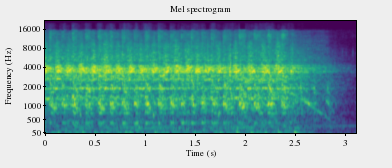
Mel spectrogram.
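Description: A car engine being cranked and fired up, its starter whine and uneven catching running steadily for nearly three seconds before the sound quickly dies away, fairly quiet overall and with no voices.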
